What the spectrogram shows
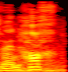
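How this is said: The name is pronounced the Dutch way. "in where he was born, in Zundert, it's Van Gogh"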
